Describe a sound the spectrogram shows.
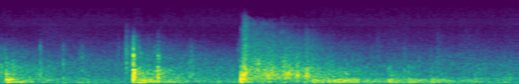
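Fireworks burst with loud booms and crackles.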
